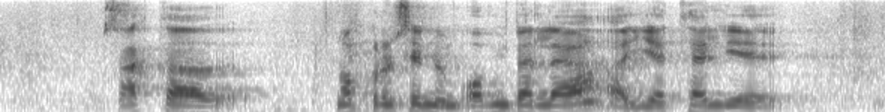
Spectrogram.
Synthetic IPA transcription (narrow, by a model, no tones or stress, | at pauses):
saxt̪θað | nɔhkɾʏmsɪːnʏmʔɔ̰ːwpʏmpɛːɾlɛɣaʔa̰ðjɛt̪ʰɛljɪ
